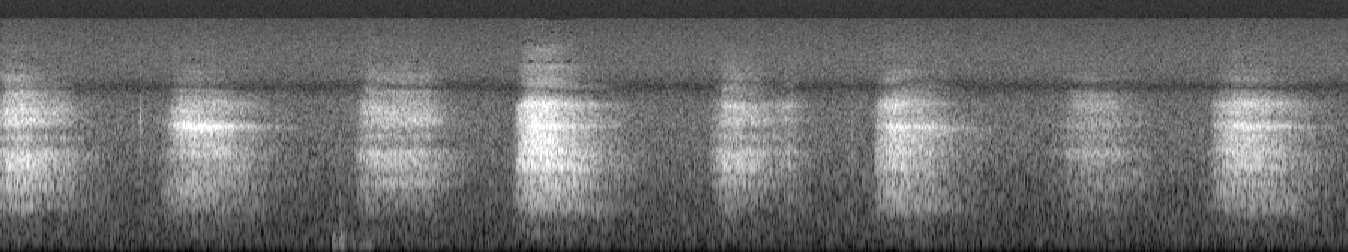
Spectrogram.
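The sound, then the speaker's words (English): Slow, steady mouth breathing, about seven airy breaths in and out at an even rhythm over quiet background, with no talking. “It's in the room, all through, in and out through your mouth.”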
